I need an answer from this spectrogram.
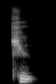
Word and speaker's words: きゅ: To pronounce Q, the tongue moves from the ki consonant to the u vowel. Q.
